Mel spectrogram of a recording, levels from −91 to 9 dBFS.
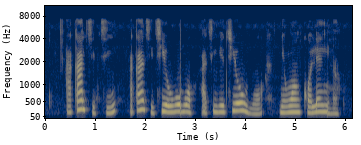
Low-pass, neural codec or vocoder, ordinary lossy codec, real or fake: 7.2 kHz; codec, 16 kHz, 8 kbps, FunCodec, trained on Chinese and English, 25 frames a second; none; fake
